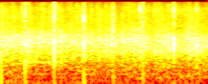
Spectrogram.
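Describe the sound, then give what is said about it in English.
A roomful of people clapping and applauding together for a newcomer who has been asked to stand, a dense steady patter of many hands with a few sharper claps standing out. “Yeah, clap for Miss Grace.”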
